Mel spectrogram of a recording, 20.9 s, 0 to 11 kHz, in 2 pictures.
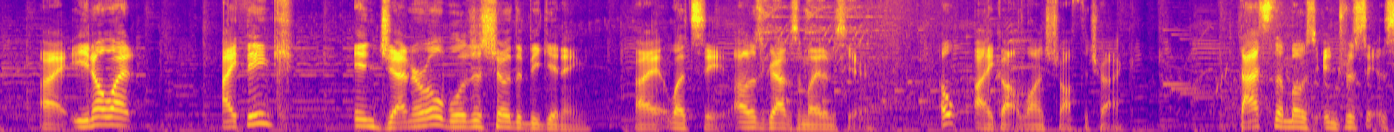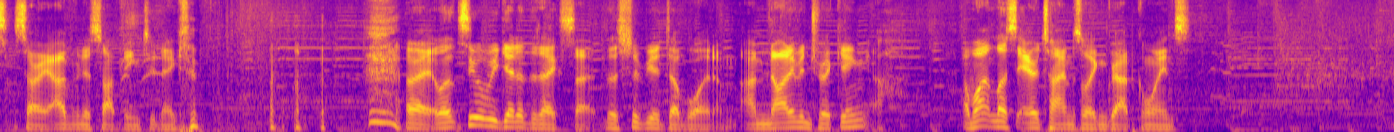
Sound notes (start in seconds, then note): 10.6 laughs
